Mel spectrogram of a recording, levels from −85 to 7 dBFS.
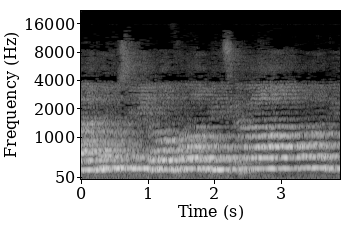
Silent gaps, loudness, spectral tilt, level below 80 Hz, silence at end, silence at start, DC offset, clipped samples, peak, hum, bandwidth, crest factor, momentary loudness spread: none; -16 LUFS; -5.5 dB/octave; -52 dBFS; 0 s; 0 s; 0.3%; under 0.1%; -4 dBFS; none; 11.5 kHz; 12 dB; 3 LU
